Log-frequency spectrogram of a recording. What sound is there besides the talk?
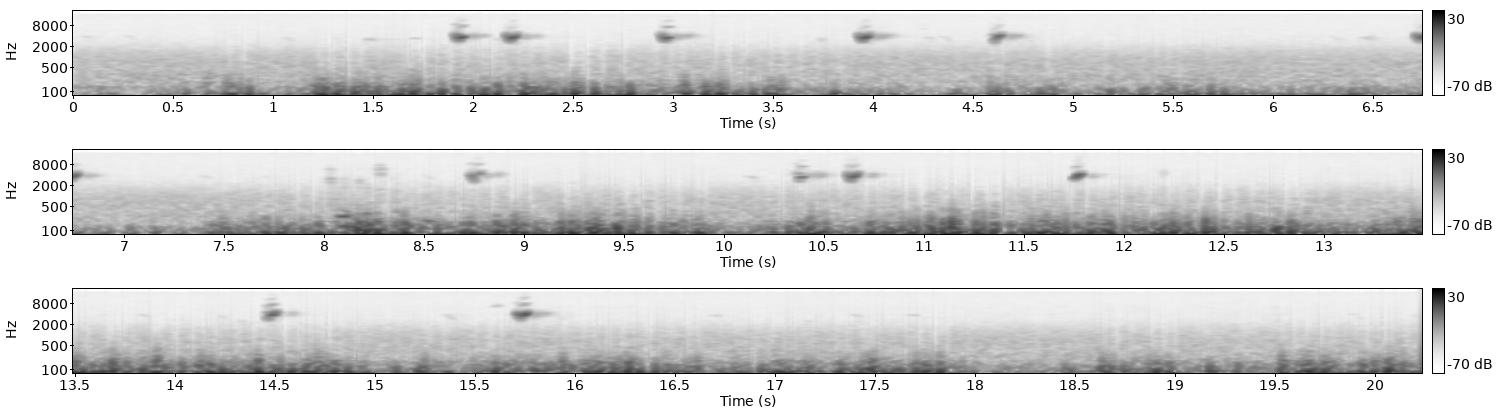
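wild birds calling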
